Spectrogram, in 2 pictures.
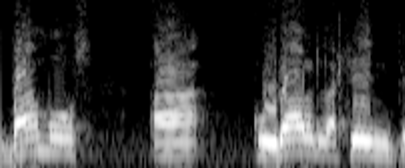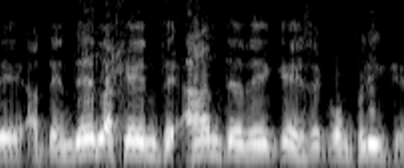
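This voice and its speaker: The man's pitch is high. He talks at a fairly slow pace. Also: ordinary pitch variation. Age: 70s. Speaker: economist, social security expert. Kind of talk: TV interview.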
